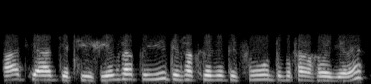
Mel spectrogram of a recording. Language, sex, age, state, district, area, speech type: Kashmiri, male, 30-45, Jammu and Kashmir, Bandipora, rural, conversation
